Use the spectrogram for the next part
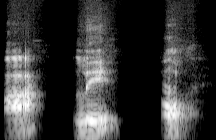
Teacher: oxitona sílaba tônica na última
